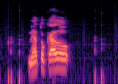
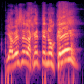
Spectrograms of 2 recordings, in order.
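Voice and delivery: preaching shout; 6 semitones higher, 15 dB louder, slower than usual. Real, not acted. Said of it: "preacher raises voice".

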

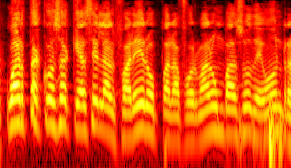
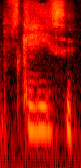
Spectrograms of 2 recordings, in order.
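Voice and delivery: very soft, to himself; hushed self-questioning; puzzled inner thought; 2 semitones higher, 7 dB quieter, slower than usual. Retold or imitated. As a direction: wonder privately what went wrong. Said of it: "yo empezaba a pensar".

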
